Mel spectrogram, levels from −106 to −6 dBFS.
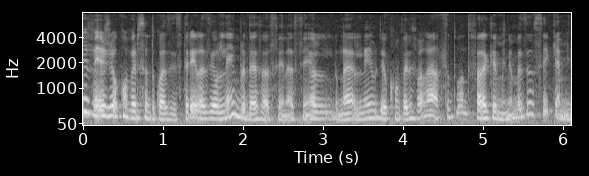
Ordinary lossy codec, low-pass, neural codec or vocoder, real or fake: none; none; none; real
